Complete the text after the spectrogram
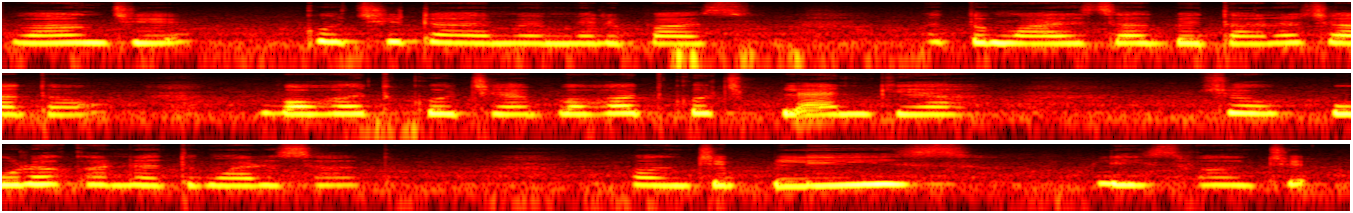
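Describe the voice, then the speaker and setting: Possessive young lover, put on by a woman storyteller; high, pushy, pleading, soft and mellow tone. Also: flat delivery, moderate pace, slight background noise. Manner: demanding, then wheedling and pleading.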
